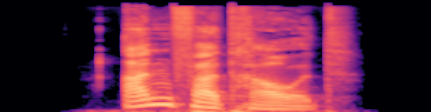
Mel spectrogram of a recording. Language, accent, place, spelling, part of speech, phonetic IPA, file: German, Germany, Berlin, anvertraut, verb, [ˈanfɛɐ̯ˌtʁaʊ̯t], De-anvertraut.ogg
- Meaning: 1. past participle of anvertrauen 2. inflection of anvertrauen: third-person singular dependent present 3. inflection of anvertrauen: second-person plural dependent present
